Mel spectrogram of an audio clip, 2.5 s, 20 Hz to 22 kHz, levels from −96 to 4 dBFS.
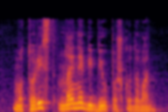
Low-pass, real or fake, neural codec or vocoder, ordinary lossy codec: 10.8 kHz; real; none; AAC, 32 kbps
